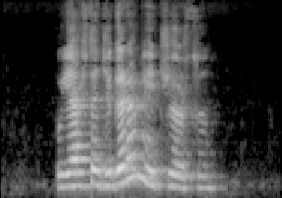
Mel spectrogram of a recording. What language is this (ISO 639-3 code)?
tur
